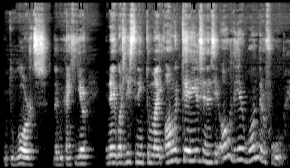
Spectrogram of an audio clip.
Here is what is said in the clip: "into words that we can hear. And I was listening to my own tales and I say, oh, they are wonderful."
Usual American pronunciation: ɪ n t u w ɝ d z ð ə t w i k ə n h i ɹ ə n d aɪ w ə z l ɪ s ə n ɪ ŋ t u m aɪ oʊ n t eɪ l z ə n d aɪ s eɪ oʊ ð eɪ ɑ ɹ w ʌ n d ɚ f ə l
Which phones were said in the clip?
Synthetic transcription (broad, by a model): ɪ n t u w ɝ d s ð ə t w i k ə n h i ɹ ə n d aɪ w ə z l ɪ s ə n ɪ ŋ t u m aɪ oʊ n t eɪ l s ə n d aɪ s eɪ oʊ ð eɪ ɑ ɹ w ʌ n d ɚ f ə l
